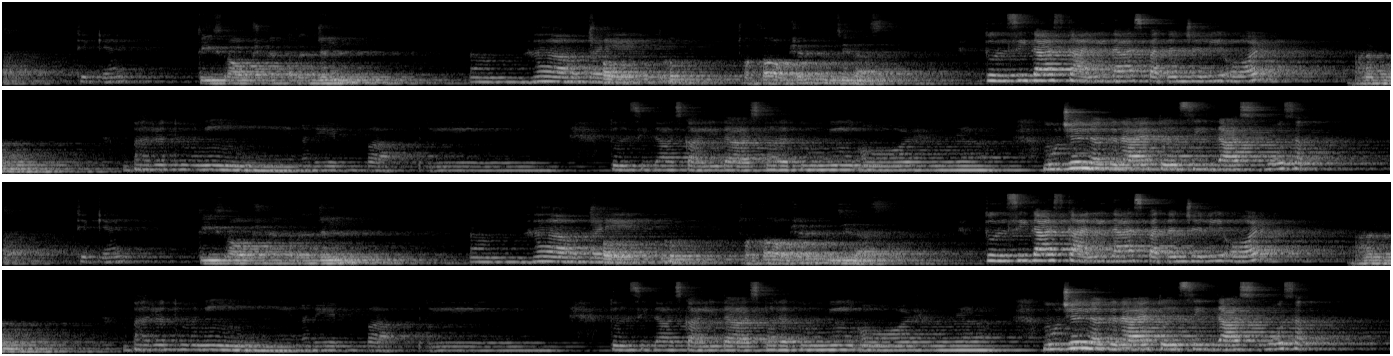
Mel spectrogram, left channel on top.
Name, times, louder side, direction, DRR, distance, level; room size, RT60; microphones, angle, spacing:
voice 1, 0.8-1.2 4.7-6.4 9.8-12.7 15.1-17.8 18.1-27.0, equal, 10° right, 2 dB, 0.5 m, -29 dB
voice 2, 2.0-3.5 6.0-6.2 6.6-6.8 7.4-8.7 13.4-14.1, right 1 dB, 85° left, -4 dB, 1.9 m, -28 dB
9.3 x 5.2 x 5.9 m, 2.8 s
head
